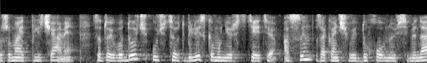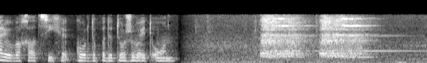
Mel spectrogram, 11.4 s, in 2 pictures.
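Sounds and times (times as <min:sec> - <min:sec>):
speech: 0:00.0 - 0:08.5
low hum: 0:00.0 - 0:11.3
electric bell at a mine cable car station signalling departure: 0:09.1 - 0:11.3.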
